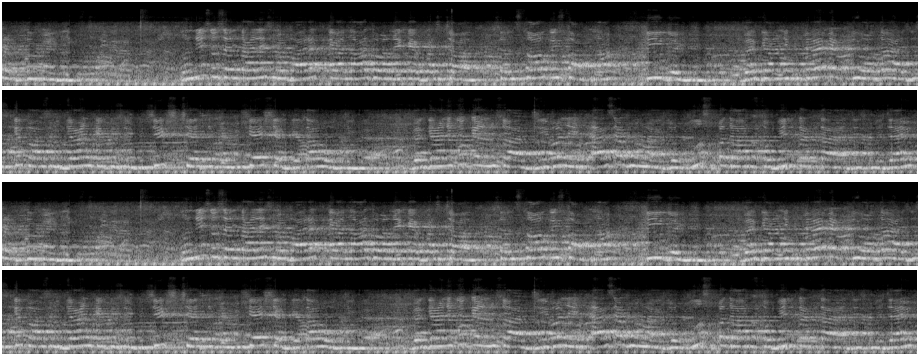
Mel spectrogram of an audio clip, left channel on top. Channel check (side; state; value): both; identical; correlation 1.00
